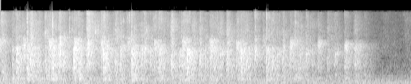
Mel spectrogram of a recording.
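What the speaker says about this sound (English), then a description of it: "I want you to give him a round of applause as he comes in his own ways to greet you all today" An audience at a micro-entrepreneur graduation ceremony applauds steadily as a speaker comes up, dense clapping that is loud and close, holding for about three and a half seconds before it cuts off.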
